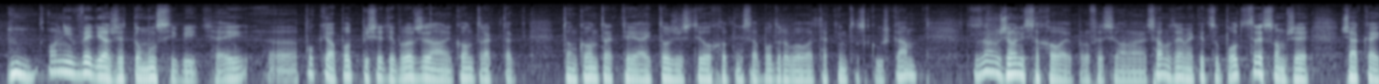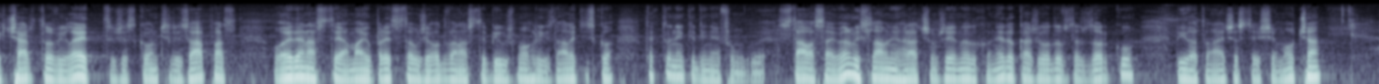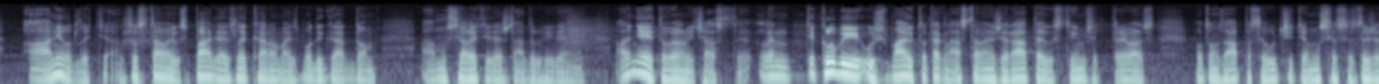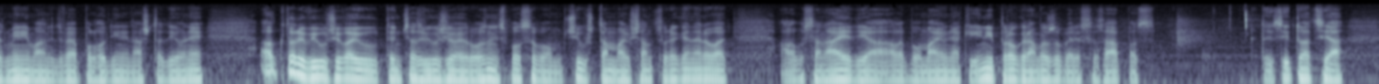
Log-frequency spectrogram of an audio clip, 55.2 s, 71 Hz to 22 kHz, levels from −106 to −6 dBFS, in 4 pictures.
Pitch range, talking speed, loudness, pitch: 90-110 Hz, 170 wpm, -31 LUFS, 100 Hz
